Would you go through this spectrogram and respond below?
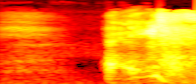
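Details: Adult, no allergies, deliberately inducing sneezes with nose sensitive after spicy food: one forceful sneeze with a loud hissing burst of air after a short pause.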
